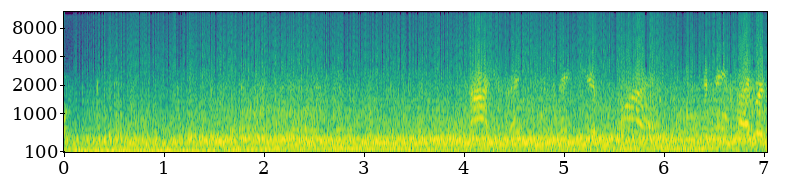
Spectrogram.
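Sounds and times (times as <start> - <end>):
warmed-up engine of a new factory-fresh airplane roaring on takeoff: 0.0 - 7.0
faint voices: 3.8 - 7.0.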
